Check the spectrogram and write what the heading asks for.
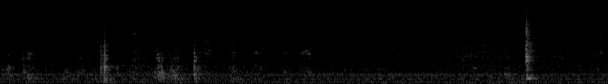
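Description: Faint handling noise of a diesel heater's plastic fuel tank and frame being moved on carpet: light rubbing and a few small knocks, with one sharper knock near the end.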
